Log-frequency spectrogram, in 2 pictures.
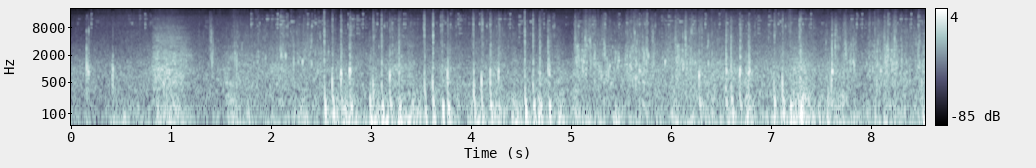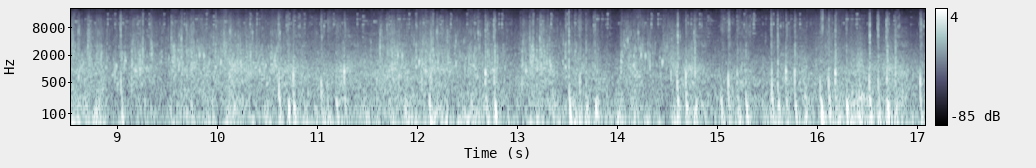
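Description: Hooves of the horse Roach clip-clopping steadily in a galloping rhythm through the Witcher 3 game world, a continuous busy run of beats over rushing, noisy ambience.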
